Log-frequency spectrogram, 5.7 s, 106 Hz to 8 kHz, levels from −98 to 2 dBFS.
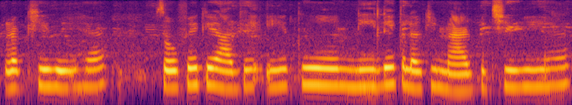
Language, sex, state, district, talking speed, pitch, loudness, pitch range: Hindi, female, Himachal Pradesh, Shimla, 145 wpm, 230 Hz, -14 LUFS, 220-245 Hz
